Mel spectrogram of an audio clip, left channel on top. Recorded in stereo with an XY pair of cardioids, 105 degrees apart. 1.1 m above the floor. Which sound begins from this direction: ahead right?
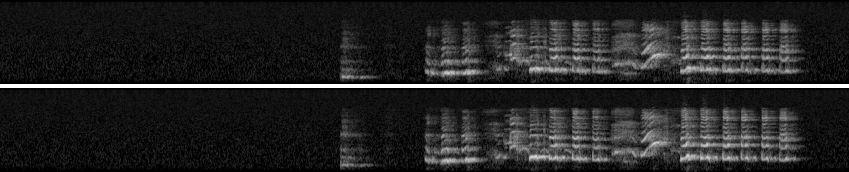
Laughter, at 3.4 s.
